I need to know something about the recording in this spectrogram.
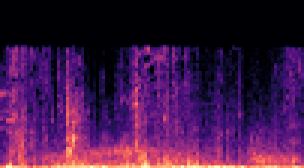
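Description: A blow strikes metal with a crackling burst.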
